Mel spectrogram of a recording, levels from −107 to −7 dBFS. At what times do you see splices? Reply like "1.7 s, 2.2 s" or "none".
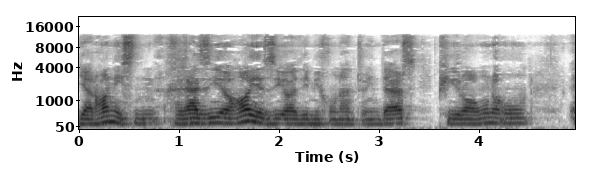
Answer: none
